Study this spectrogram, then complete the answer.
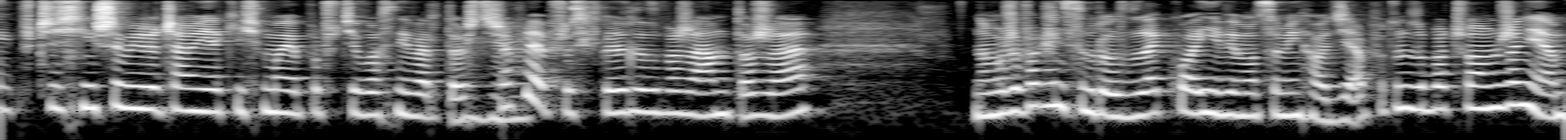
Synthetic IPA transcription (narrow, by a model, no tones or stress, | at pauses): ft͡ʂɛɕɲejʂɘmʲiʐɛt͡ʂamʲijakʲeɕmɔjɛpɔt͡ʂu̥t͡ɕɛvwasnɛjvaɾt̪ɔɕt͡ɕinapɾavɛpʂɛsxfʲilɛɾɔzvaʐawamt̪ɔʐɛ | nɔmɔʐɛfak̪̚ɲɛst̪ɛmɾɔzlɛkwaiɲevʲjɛmɔt̪sɔmʲixɔd͡ʑiapɔt̪ɛmzɔbat͡ʂɘwamʐɛɲɛ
